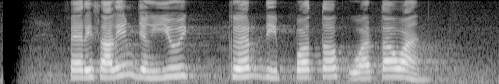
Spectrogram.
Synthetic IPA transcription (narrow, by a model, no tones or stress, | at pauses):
fɛɾisalimd͡ʒɨŋjuikərdipɔt̪ɔkuwart̪awan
